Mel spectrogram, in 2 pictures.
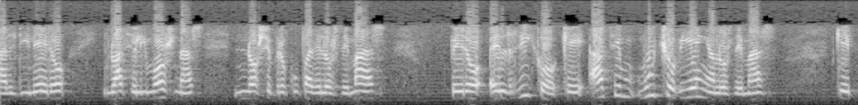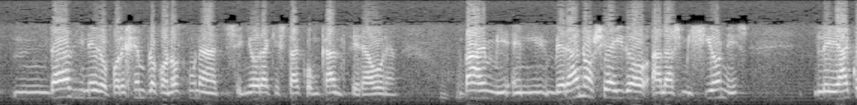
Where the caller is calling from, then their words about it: Madrid, Community of Madrid, Spain; de Madrid.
